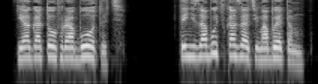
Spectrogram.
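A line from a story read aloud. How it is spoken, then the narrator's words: Stern instruction. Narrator (Russian): строго напутствовал он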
